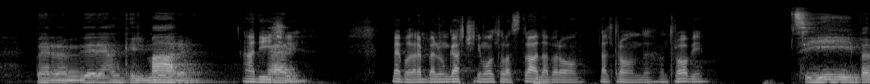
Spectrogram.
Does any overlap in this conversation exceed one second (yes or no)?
no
